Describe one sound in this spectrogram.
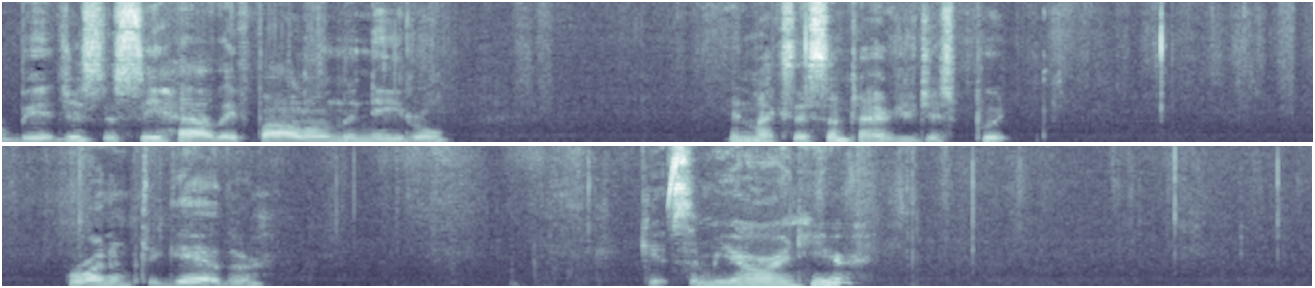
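Knitting needles click softly.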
